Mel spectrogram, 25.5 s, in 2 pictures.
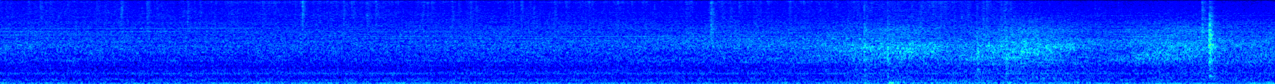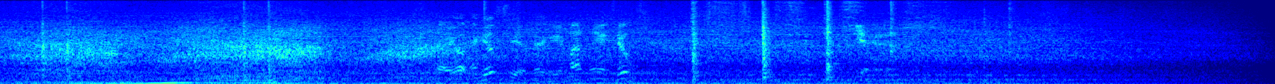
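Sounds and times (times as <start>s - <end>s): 
roadside snack bar ambience in Battersea: 0.0s - 25.4s.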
